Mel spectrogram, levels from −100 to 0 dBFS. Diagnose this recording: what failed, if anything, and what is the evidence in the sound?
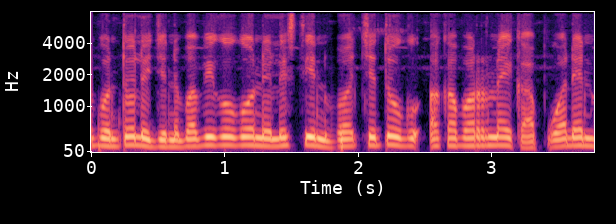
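A short concealed packet loss in the network stage of the call: around 1.80 to 1.87 s the speech briefly smears. About 40 ms of audio never arrived, and the receiver filled it by extending the preceding sound before crossfading back into the band-limited G.722 signal.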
